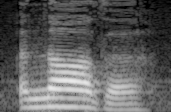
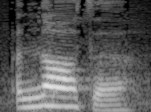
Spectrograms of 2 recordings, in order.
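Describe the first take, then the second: First: The middle syllable stands out over weak ones. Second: The middle syllable stands out over weak ones.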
